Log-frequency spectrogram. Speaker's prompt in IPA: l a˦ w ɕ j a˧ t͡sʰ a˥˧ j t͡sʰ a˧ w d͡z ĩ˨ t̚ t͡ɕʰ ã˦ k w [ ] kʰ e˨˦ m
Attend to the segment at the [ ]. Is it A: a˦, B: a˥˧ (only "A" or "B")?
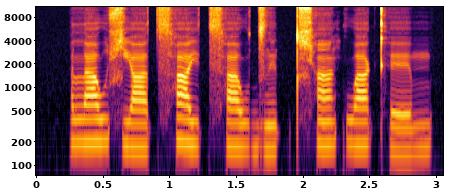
A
